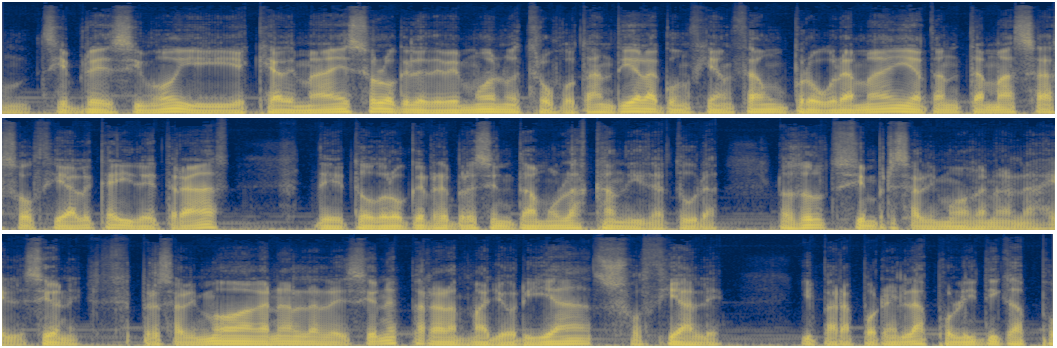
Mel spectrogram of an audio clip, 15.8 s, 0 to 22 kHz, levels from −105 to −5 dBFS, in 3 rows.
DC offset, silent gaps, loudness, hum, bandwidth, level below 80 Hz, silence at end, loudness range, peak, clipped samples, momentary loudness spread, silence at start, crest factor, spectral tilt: under 0.1%; none; -23 LUFS; none; 13 kHz; -30 dBFS; 0 s; 3 LU; -4 dBFS; under 0.1%; 7 LU; 0 s; 18 dB; -7 dB/octave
